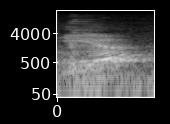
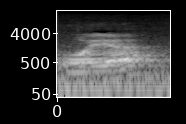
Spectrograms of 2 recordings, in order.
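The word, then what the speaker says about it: Oia: actually the town of iya which everybody calls Oya because it's oh I a but it's actually pronounced together it actually it's so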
